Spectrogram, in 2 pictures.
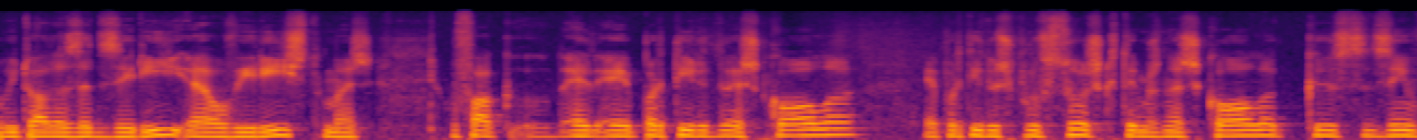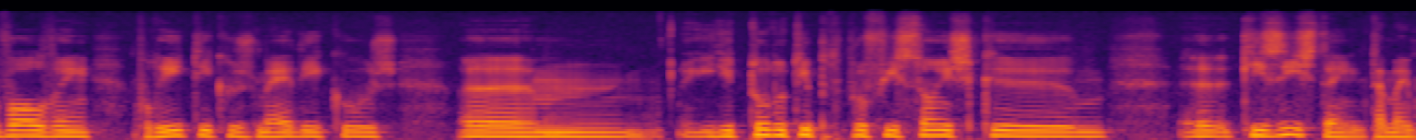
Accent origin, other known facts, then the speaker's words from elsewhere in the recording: Oliveira, Centro, Portugal; also born or lived in Loriga; os meus pais, a minha mãe e o meu pai são de Loriga, naturais, vieram viver para Oliveira e foi sempre aqui que eu vivi, mas a minha terra e sempre será, vai ser Loriga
